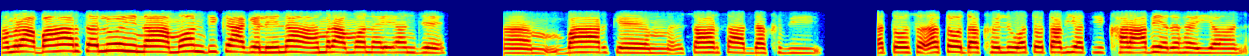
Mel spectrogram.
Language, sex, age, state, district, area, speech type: Maithili, female, 30-45, Bihar, Saharsa, rural, conversation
